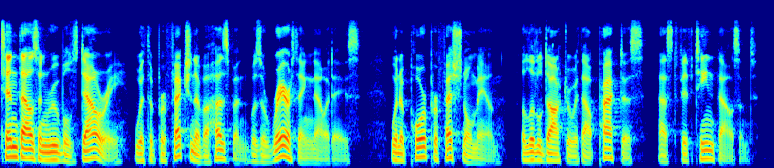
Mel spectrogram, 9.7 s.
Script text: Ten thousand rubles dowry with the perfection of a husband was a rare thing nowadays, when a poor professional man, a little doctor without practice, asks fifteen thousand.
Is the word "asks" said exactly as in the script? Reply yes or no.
no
